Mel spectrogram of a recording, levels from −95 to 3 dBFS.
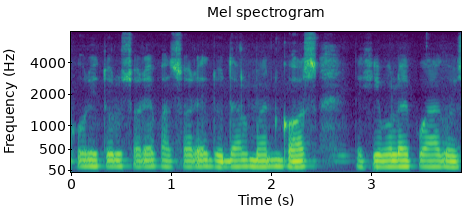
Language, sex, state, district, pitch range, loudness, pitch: Assamese, male, Assam, Kamrup Metropolitan, 125-130 Hz, -16 LUFS, 125 Hz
